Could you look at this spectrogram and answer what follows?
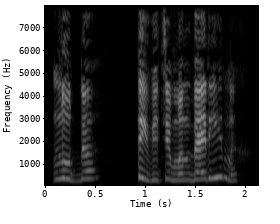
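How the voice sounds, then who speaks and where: A woman reading an audiobook, voicing a gushing, overwrought young woman friend in a high, rushed voice. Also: a bit bright, no echo, studio quality. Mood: tearful. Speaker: audiobook reader.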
